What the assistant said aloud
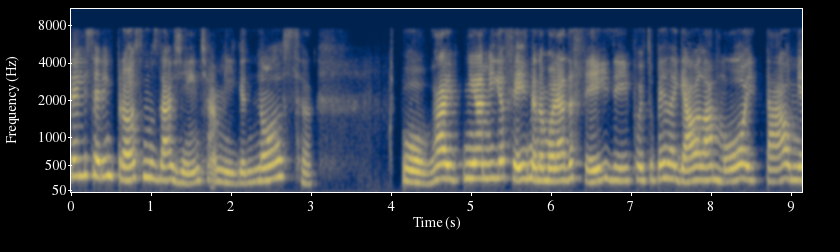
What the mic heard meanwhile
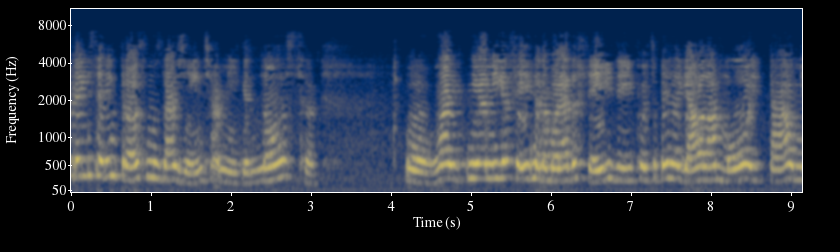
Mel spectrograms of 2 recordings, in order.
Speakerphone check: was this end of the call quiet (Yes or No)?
Yes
